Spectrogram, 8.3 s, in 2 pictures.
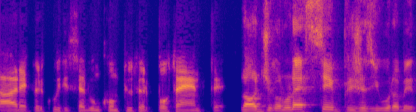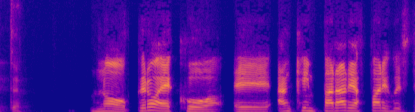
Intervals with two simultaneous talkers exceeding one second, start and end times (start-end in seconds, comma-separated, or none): none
